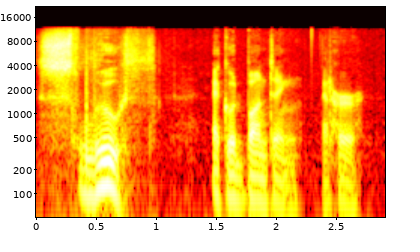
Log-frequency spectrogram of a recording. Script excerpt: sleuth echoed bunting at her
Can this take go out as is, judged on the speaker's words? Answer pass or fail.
pass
